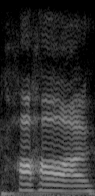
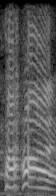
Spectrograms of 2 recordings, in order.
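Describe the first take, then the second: First: The laugh is small and quiet. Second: The laugh is big and loud.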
